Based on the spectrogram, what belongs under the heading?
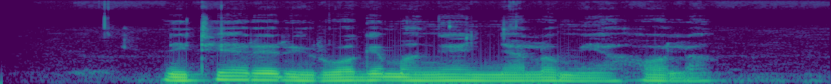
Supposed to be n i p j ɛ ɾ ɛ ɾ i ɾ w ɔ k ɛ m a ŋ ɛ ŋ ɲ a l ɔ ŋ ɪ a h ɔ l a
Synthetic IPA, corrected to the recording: n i t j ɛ ɾ ɛ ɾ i ɾ w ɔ ɡ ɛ m a ŋ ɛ ɲ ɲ a l ɔ m ɪ a h ɔ l a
